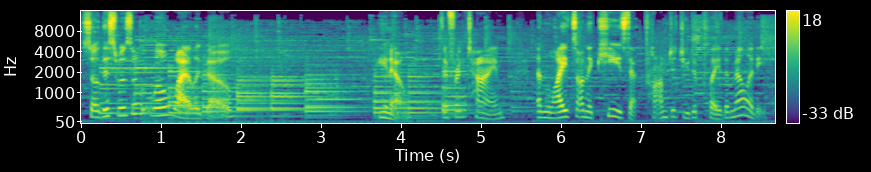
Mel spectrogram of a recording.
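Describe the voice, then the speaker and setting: Loud music plays behind a woman in her thirties who is hosting and reading a guest's paranormal story close to a headset and studio mic in a dim room. Her mid-range voice is expressive, and her reading is slow and measured, broken up by casual asides.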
